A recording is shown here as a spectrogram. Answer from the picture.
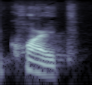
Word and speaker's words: quiet: It's two parts. Quiet. Two syllables.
